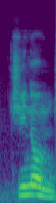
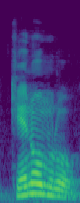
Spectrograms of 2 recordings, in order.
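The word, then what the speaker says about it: genome: 칭하는 거다라고 하자라고 해서 지놈이라고 이렇게 지놈. 그러니까 한국에서는 이게 지놈이 게놈으로 갑자기 발음이 변해가지고서 게놈 하는데 왜 옛날에 독일어 공부를 많이 하신 선배님들 때문에 그런 거죠. 그분들은 이걸 개로 해가지고서 게놈. 왜 게놈이야 이게? 그러면 지인도 기인이라 그래야지.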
